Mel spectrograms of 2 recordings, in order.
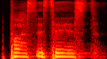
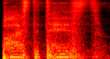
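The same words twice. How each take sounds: First: Quiet voiced "Pass the test", softer than usual; soft plain repeat. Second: Slow unvoiced whisper of Pass the test. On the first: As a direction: say "Pass the test" again gently, aloud. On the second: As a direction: breathe "Pass the test" slowly as an urgent secret. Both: Shown as a demonstration. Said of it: "I cannot emphasize this enough".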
